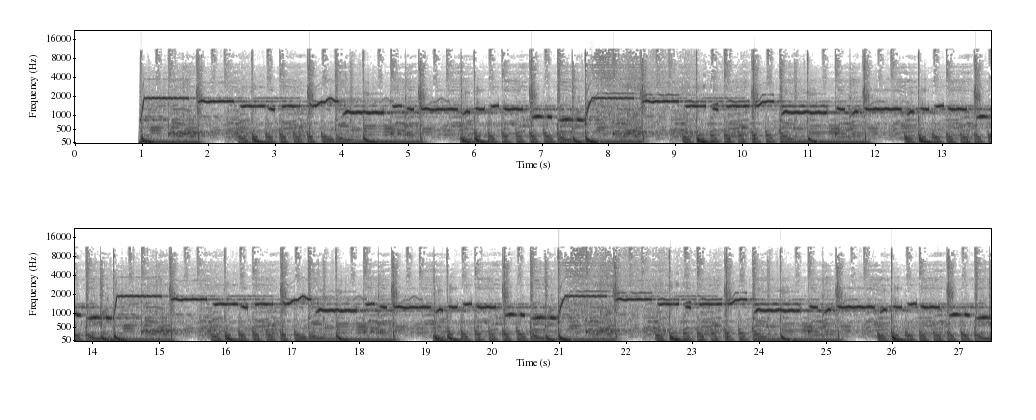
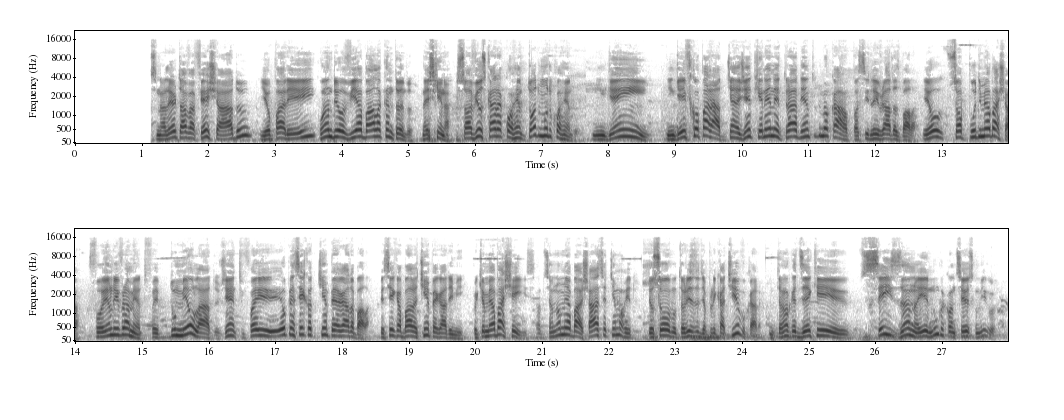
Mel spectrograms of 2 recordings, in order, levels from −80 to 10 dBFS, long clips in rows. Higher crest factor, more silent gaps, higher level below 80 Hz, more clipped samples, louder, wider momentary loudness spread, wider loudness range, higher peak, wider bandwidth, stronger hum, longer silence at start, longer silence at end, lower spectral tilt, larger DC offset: about the same, 10 dB vs 12 dB; neither; first, -18 dBFS vs -48 dBFS; neither; first, -9 LUFS vs -16 LUFS; second, 3 LU vs 7 LU; about the same, 1 LU vs 2 LU; first, 0 dBFS vs -4 dBFS; second, 11.5 kHz vs 16 kHz; neither; second, 0.95 s vs 1.15 s; about the same, 0 s vs 0 s; about the same, -4.5 dB/octave vs -4.5 dB/octave; neither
